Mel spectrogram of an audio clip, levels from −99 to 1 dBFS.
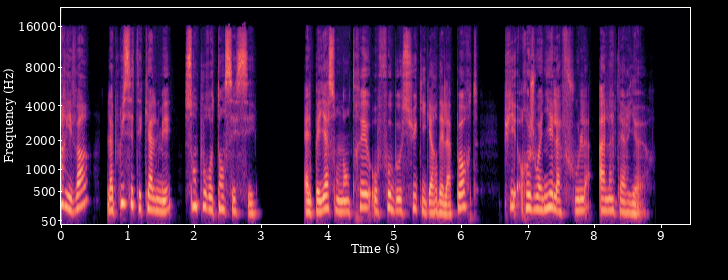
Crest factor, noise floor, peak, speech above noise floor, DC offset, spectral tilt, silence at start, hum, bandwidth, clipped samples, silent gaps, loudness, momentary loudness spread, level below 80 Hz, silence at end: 20 dB; under -90 dBFS; -2 dBFS; over 69 dB; under 0.1%; -4 dB/octave; 0 s; none; 16.5 kHz; under 0.1%; 0.61-0.68 s, 3.05-3.64 s; -22 LUFS; 8 LU; -64 dBFS; 0.7 s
